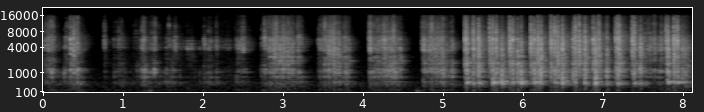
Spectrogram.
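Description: Long orange nails scratch and tap over the raised holes on the coarse grating face of a hollow stainless steel box grater. Bright, hissy scraping comes in separate strokes at first, then turns into a dense, rapid run of short scratches and taps.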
